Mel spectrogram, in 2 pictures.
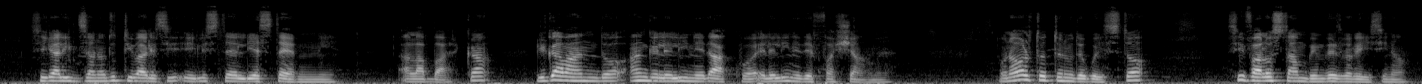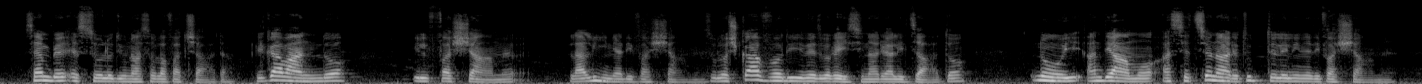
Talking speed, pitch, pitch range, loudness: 125 wpm, 140 Hz, 115-160 Hz, -24 LUFS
